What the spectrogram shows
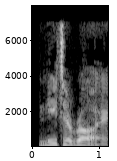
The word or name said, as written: niteroi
